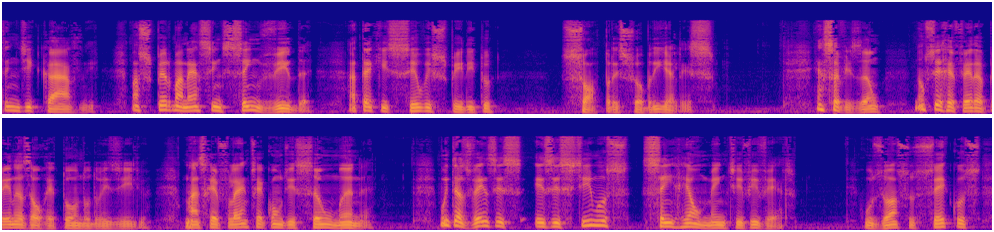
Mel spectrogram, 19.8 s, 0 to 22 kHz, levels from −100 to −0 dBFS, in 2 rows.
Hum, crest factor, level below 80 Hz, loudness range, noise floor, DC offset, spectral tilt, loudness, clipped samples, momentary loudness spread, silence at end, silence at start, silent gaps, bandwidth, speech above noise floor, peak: none; 22 dB; -54 dBFS; 4 LU; -62 dBFS; under 0.1%; -5 dB/octave; -29 LUFS; under 0.1%; 10 LU; 0.15 s; 0 s; none; 11.5 kHz; 33 dB; -8 dBFS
